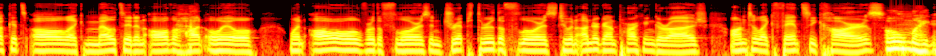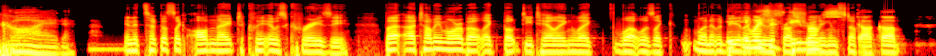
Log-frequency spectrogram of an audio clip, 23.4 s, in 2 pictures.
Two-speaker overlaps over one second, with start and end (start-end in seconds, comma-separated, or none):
20.8-22.6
